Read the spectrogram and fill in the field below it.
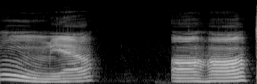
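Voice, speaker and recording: A put-on character voice at a middle pitch. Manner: sarcastic, mocking.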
